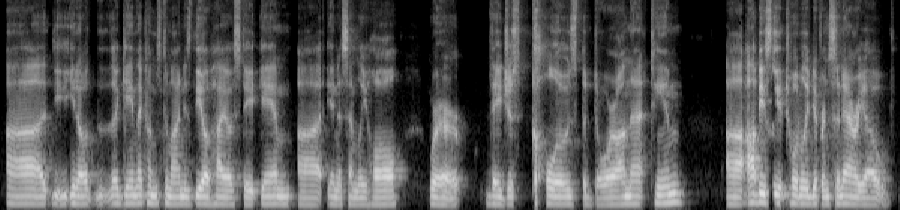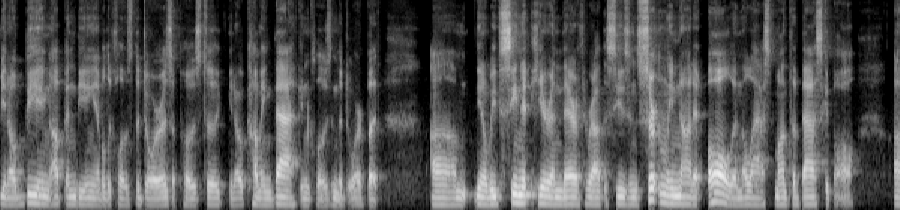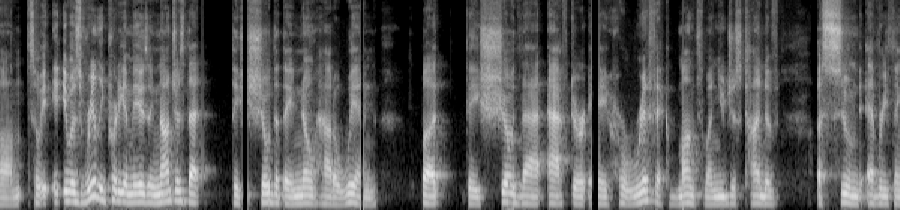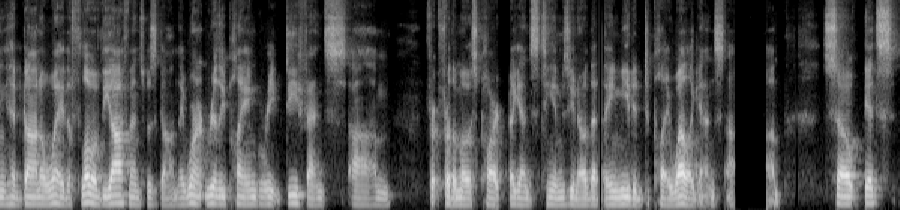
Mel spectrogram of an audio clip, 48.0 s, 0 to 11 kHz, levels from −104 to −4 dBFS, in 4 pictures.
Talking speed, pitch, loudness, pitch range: 185 wpm, 110 Hz, -25 LUFS, 105-120 Hz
